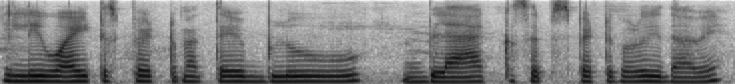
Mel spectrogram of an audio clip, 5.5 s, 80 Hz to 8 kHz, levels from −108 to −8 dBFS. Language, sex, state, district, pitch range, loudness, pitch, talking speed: Kannada, female, Karnataka, Koppal, 175-185 Hz, -17 LUFS, 180 Hz, 100 wpm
